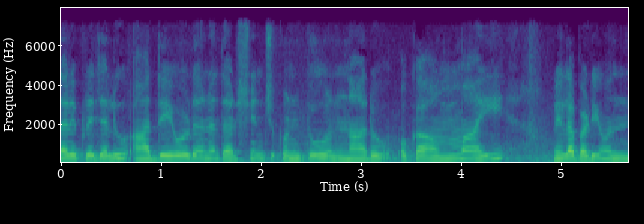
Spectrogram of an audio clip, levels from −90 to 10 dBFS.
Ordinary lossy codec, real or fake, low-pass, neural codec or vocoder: none; fake; 7.2 kHz; codec, 16 kHz, 2 kbps, X-Codec, WavLM features, trained on Multilingual LibriSpeech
